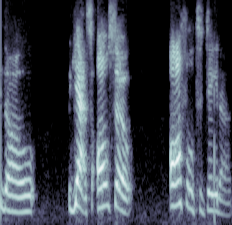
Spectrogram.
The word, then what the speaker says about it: Data: she mispronounces his name and he just says, no, it's Data, right?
